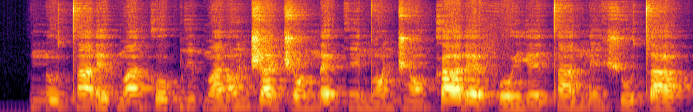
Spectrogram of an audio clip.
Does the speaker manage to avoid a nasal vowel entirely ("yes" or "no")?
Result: no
